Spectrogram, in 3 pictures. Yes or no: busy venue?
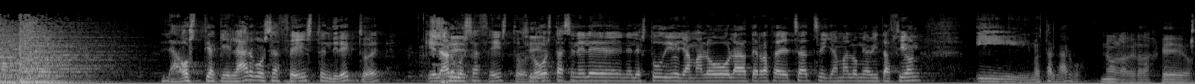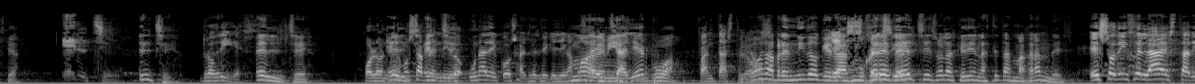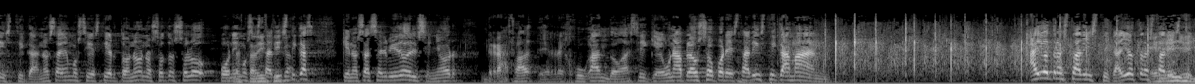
yes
